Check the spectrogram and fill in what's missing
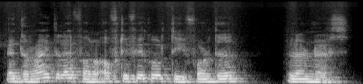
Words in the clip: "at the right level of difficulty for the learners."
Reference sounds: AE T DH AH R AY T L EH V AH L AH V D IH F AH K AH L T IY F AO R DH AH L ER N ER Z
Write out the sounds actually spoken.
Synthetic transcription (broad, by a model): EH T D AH R AY T L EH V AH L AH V D IH F AH K AH L T IY F AO R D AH L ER N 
